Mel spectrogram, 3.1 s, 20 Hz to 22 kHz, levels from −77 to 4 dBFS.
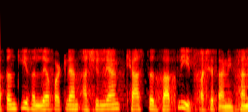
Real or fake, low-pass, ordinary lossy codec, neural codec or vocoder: fake; 3.6 kHz; AAC, 16 kbps; codec, 16 kHz, 1 kbps, X-Codec, HuBERT features, trained on LibriSpeech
